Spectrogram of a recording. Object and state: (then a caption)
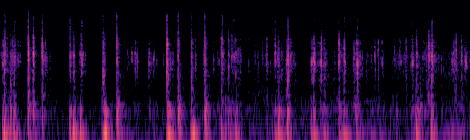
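Plastic mechanical keyboard being typed on. A backlit plastic computer keyboard with mechanical keys is typed on with the fingertips of both hands. Rapid, irregular keystrokes give sharp, dry clacks, bright on top with a low thump underneath. Each one cuts off almost instantly.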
